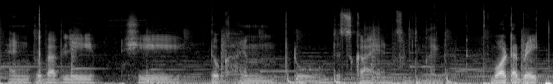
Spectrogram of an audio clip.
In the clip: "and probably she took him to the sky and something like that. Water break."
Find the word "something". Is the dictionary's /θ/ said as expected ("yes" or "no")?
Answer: no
